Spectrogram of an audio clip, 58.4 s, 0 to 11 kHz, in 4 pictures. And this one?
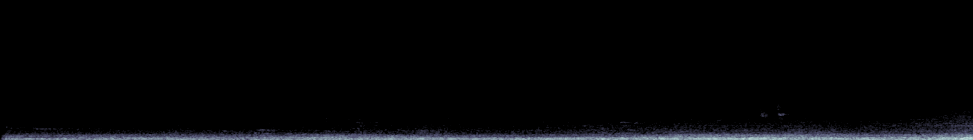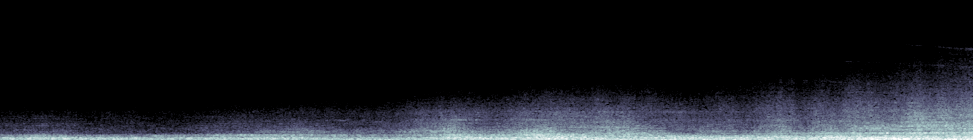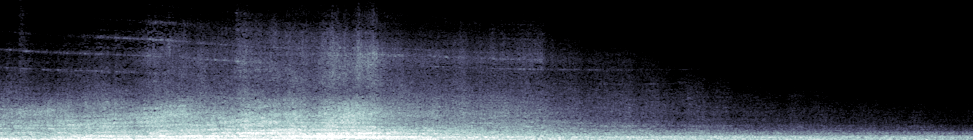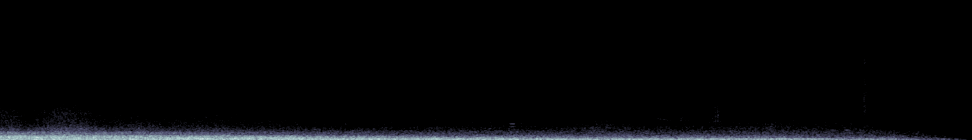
Plane flying over Yogyakarta
A plane flaying over my head, going to land, in Yogyakarta, Indonesia, 2014.
aeroplane, aircraft, airplane, aviation, flight, flying, indonesia, plane, yogyakarta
